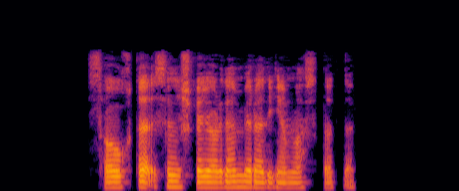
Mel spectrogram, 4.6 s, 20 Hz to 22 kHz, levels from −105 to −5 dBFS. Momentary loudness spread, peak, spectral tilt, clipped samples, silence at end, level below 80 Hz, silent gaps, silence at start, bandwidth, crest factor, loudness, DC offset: 13 LU; -12 dBFS; -5 dB/octave; under 0.1%; 1.05 s; -72 dBFS; 3.17-3.23 s, 3.38-3.43 s; 0.9 s; 7.6 kHz; 22 dB; -31 LUFS; under 0.1%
